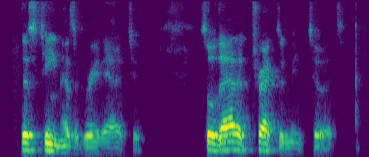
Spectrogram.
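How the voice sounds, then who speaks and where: A man is speaking. His pace is fairly quick. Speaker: network marketing promoter. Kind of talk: sales pitch. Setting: self-recorded video with screen share. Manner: fast.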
